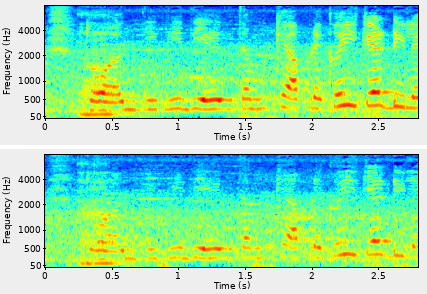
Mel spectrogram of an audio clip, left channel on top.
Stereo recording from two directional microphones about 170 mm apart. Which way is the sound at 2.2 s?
30° left (ahead or behind).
